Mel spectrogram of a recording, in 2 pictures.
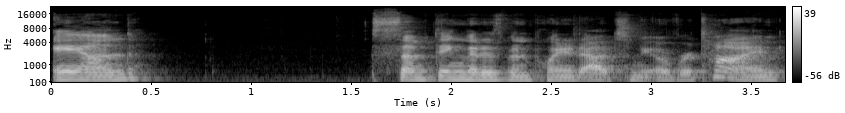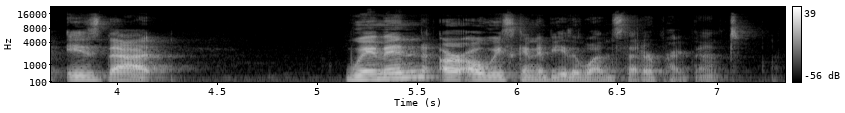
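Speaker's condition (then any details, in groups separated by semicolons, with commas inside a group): No condition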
